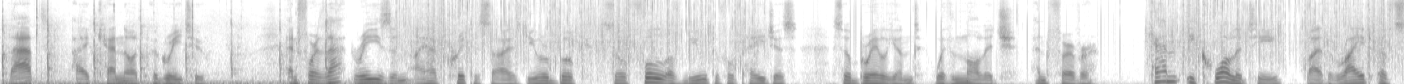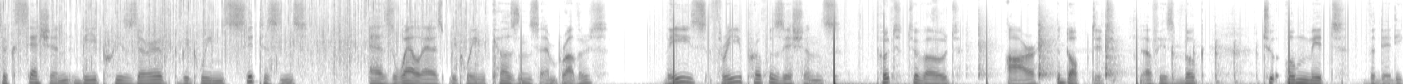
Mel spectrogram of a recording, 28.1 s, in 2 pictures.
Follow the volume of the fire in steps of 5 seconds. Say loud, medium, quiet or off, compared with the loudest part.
quiet, quiet, quiet, quiet, loud, medium.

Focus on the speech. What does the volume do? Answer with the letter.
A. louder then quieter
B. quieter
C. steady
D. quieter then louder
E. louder
C.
